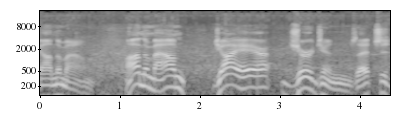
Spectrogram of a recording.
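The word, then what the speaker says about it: Jurrjens: His first name is spelled J-A-I-R, and you pronounce it Jair, and then Jurgens, Jurrrgens, so you can understand the JJ.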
